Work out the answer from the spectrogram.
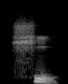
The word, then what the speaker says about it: xi: HOO, pronounced like hu, which is associated with the spleen, and XI, pronounced like shi, which connects the whole body.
